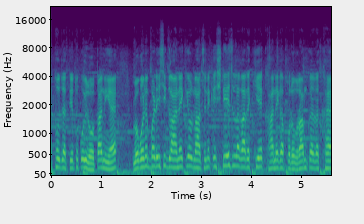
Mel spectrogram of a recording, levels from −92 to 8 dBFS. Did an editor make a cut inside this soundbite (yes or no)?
no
